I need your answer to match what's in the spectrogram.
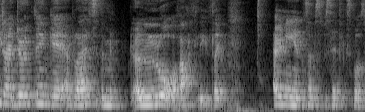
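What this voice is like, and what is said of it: Funny-sounding voice, sore throat. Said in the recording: “my voice sounded a bit funny. I do have a very sore throat at the moment, and my throat is extremely swollen, and I'm feeling a bit tired as well”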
